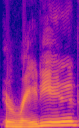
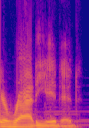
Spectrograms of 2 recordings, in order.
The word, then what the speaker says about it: irraddyated: So, there are technically two correct pronunciations on my name. You can say irradiated or you can say erradiated. Irradiated and eradiated are both correct pronunciations.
